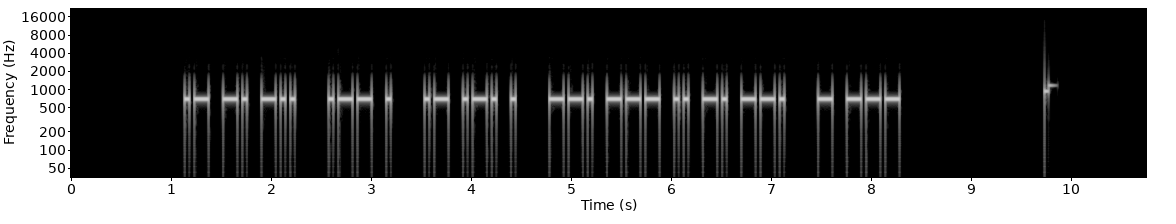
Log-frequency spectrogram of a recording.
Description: Morse code, heard as a keyed tone, about 25 wpm, 700 Hz. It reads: AND WE ARE GOING TO
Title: Sets of 5 Words Encore2 25wpm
